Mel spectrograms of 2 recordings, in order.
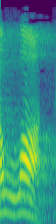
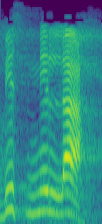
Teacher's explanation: Adapun lam, Bapak aman, hanya ada pada lafaz Allah, baik Allahu atau Allahumma. Adapun Allah, Bapak tebalkan ketika A, Allah, ketika U, Rasulullah. Tipiskan ketika kasrah, bismillah.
